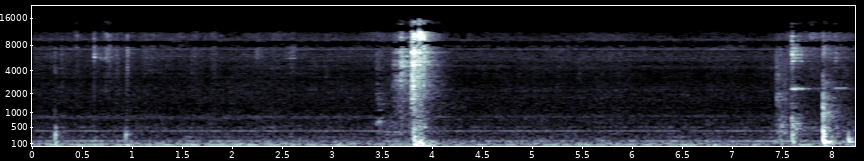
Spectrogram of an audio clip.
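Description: A lump of soft yeast dough dropping out of a stainless steel pot into a glass bowl, landing with a single dull thud about four seconds in, followed by a few light knocks near the end.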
